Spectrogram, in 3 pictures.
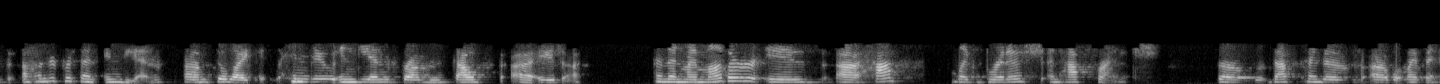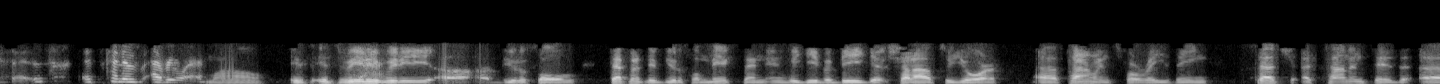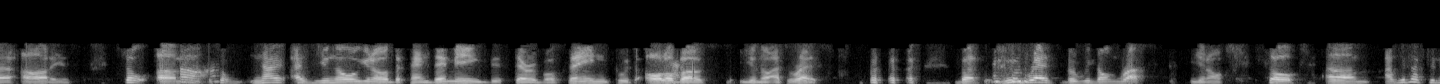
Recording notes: On the phone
